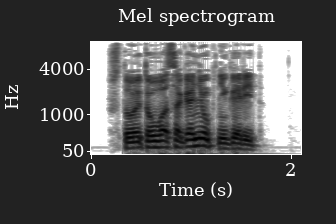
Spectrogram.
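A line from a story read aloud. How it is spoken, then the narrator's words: Stern question. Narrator (Russian): строго спросил Гризли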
